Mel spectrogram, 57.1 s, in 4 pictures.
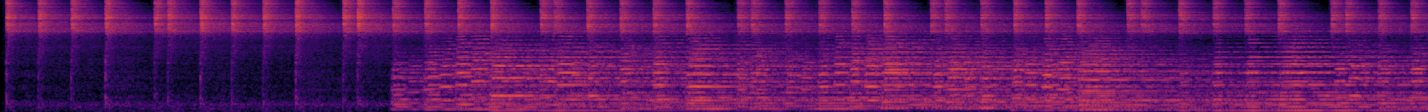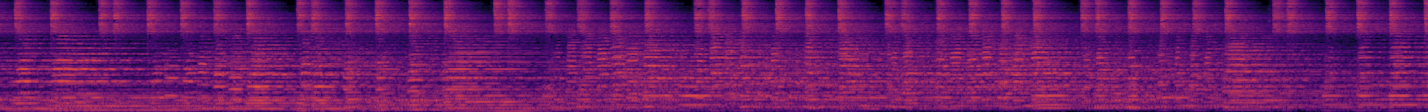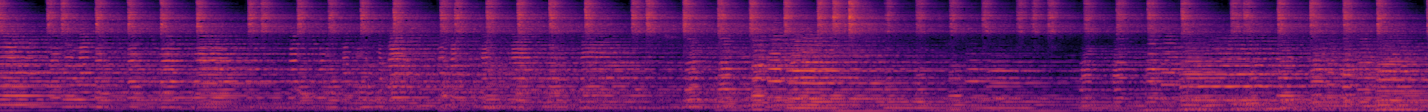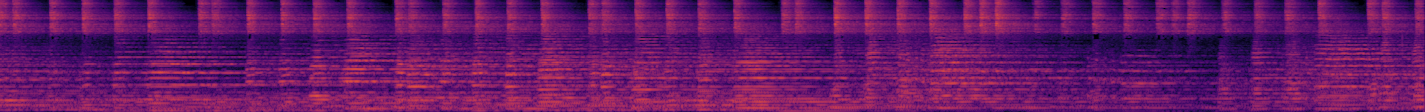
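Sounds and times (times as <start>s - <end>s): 
brass: 0.0s - 57.0s
orchestra playing a gaillarda: 0.0s - 57.0s
percussion: 0.0s - 57.0s.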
